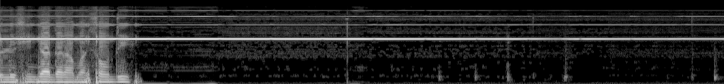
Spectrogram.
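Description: An AVISS EVAC type 2b fire alarm sounds a steady, piercing tone throughout, with faint clicks underneath after a brief burst of speech at the start.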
